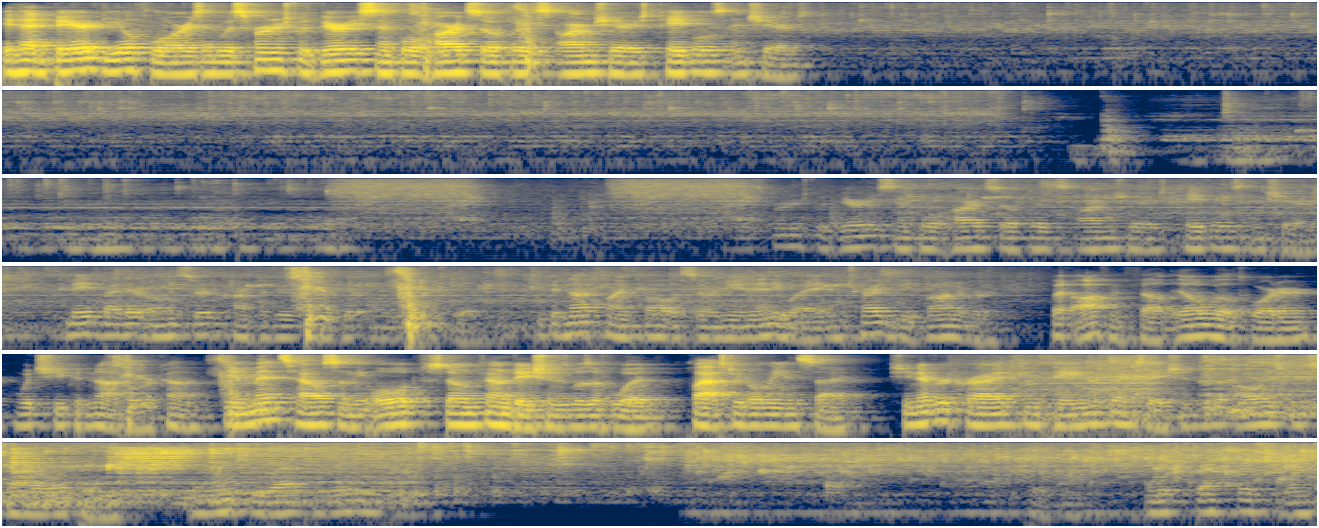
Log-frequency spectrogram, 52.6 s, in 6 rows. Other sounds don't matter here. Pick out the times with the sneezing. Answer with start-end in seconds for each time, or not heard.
2.7-3.6, 28.2-29.1, 35.8-36.8.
